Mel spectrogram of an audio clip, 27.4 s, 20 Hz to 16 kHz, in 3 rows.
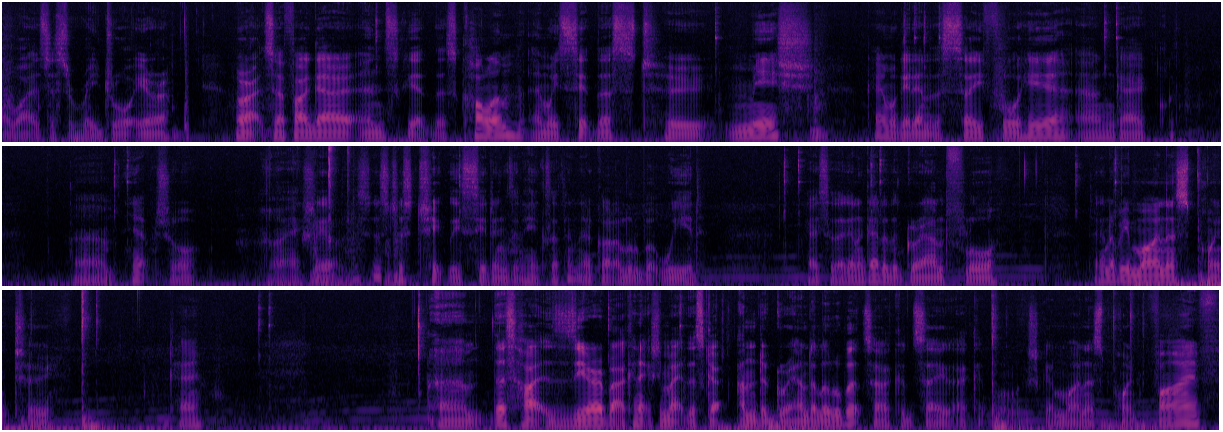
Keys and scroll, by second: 18.1 -, 18.4 ., 25.7 -.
